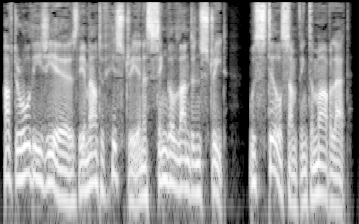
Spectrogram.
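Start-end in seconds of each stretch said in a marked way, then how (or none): none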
